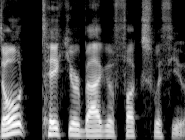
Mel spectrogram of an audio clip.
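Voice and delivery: imitated Indian accent. Quoting a guy from a video posted on Instagram, imitating an Indian accent. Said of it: "a guy with like an Indian accent".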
